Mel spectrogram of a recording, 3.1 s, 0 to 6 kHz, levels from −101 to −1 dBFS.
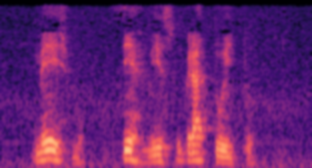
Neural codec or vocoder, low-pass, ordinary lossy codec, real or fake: none; 5.4 kHz; MP3, 48 kbps; real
